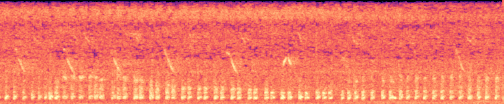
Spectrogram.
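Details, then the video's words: White-breasted waterhen call used as a lure for trapping: steady quick croaking pulses with a pulsing rhythm, and faint high chirps overhead. "suara pikat burung ruak ruak"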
